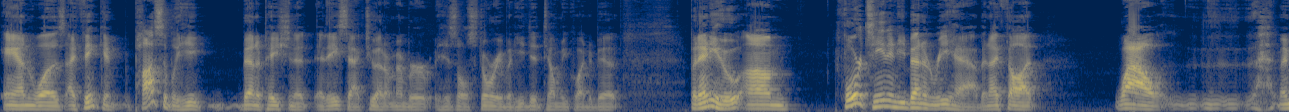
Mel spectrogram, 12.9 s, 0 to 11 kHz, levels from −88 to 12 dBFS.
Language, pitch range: English, 95-120 Hz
